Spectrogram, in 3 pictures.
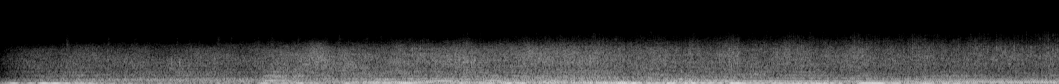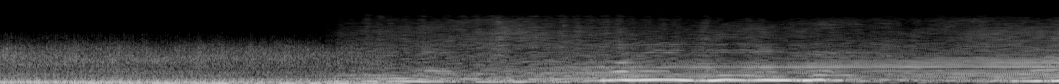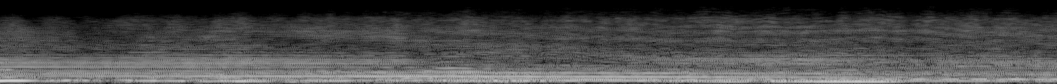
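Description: Moki radial engines of giant-scale RC warbirds flying past, the engine note slowly falling in pitch as an aircraft goes by. The first half is duller, with a strong low rumble.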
